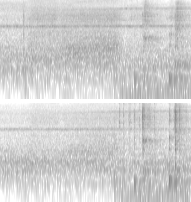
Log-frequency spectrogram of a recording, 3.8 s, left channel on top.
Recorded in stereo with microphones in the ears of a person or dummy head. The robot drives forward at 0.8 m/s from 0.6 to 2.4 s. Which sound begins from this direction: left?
An insect, at 0.0 s.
